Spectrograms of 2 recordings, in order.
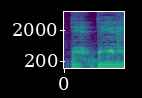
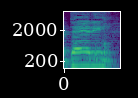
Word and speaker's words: Deity: microphone that comes with the kit so again deity or deity whichever you want to say pronounce it they are a great company um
